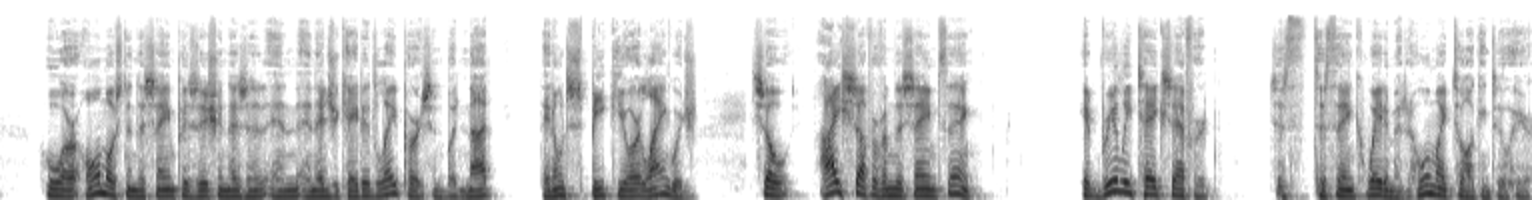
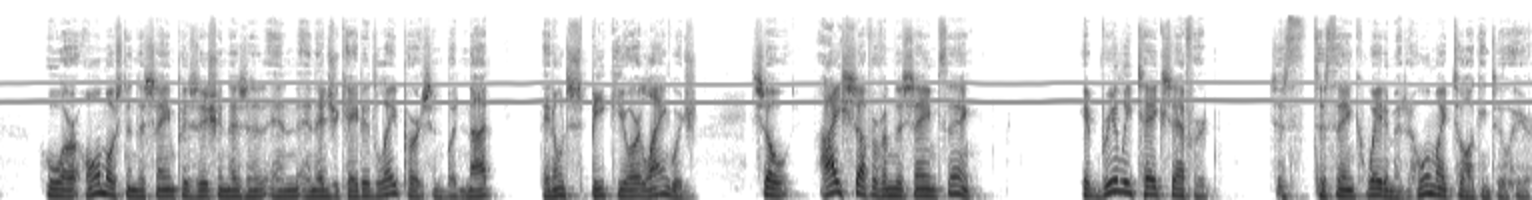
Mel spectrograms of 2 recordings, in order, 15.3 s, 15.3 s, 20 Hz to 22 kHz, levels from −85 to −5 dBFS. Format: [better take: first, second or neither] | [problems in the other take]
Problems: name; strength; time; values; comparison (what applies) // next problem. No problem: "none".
first | high-pitched whine; faint; throughout; 2.5 kHz, 20 dB below the speech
